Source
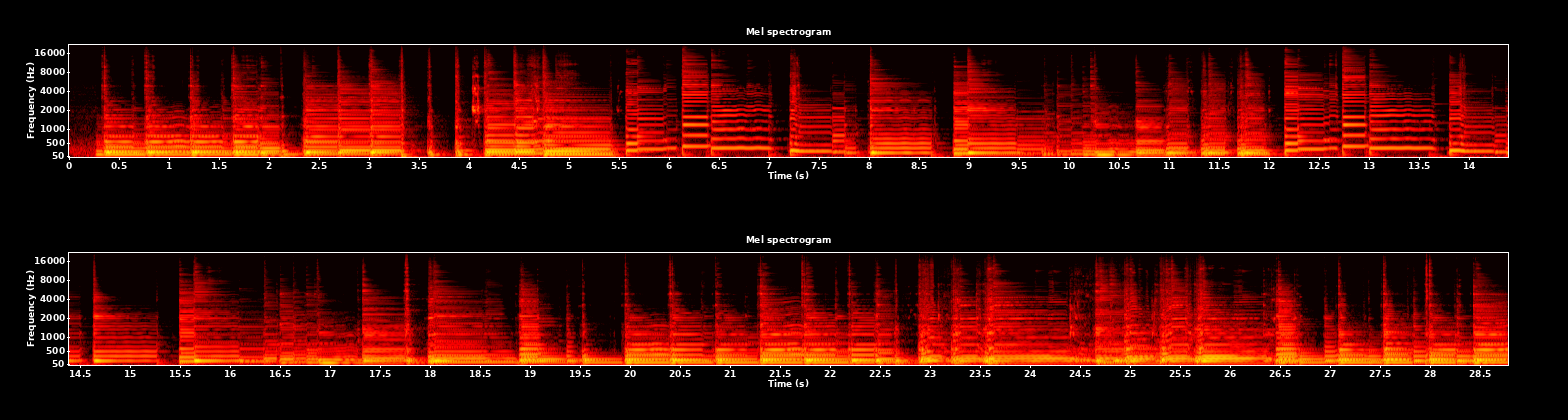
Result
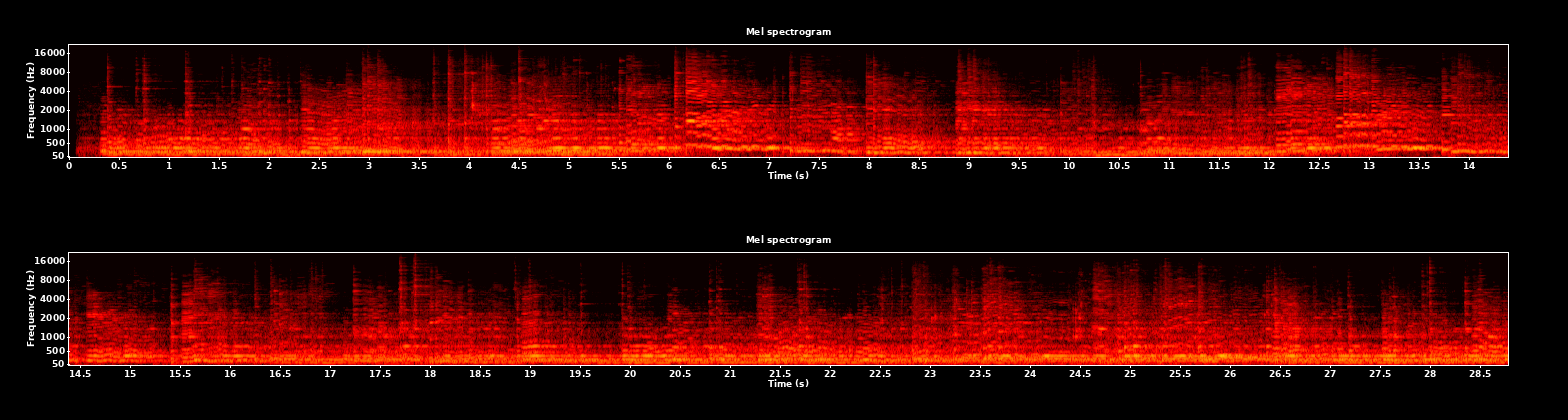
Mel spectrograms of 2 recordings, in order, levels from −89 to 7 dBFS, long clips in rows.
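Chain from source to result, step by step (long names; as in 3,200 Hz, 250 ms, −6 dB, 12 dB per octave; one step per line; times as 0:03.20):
granular cloud, pitch spread up and down by 3 semitones
convolution reverb RT60 2.2 s, pre-delay 7 ms, DRR 4.5 dB
in parallel at −2 dB: compressor whose output falls as the input rises −37 dBFS, ratio −1
on the sum: low-shelf EQ 110 Hz −11.5 dB
tuned comb filter 340 Hz, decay 0.23 s, harmonics all, mix 80%
on a send: delay with a high-pass on its return 1,145 ms, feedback 34%, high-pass 4,600 Hz, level −11 dB
on the sum: level +3.5 dB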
